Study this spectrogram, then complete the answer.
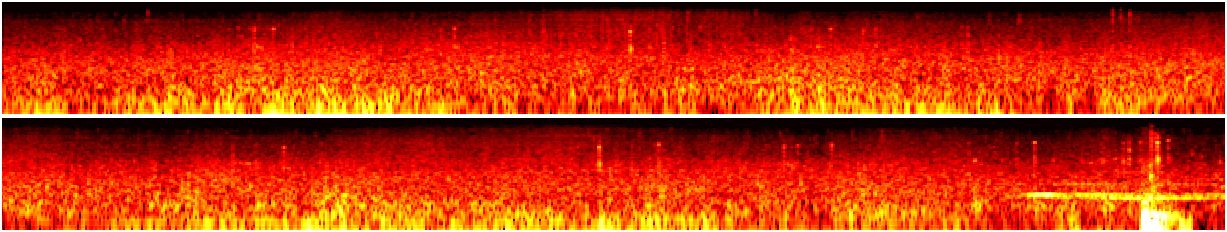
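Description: Heavy rain pours down steadily in a roaring storm.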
